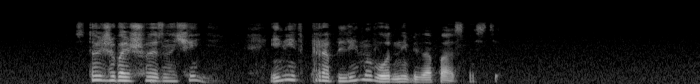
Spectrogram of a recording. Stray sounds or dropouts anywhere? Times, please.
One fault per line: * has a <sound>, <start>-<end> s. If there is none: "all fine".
all fine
